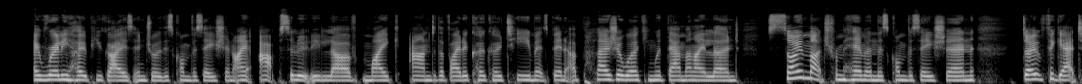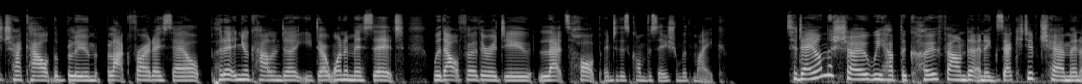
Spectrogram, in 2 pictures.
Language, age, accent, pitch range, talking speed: English, 10-29, British, 185-210 Hz, 210 wpm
